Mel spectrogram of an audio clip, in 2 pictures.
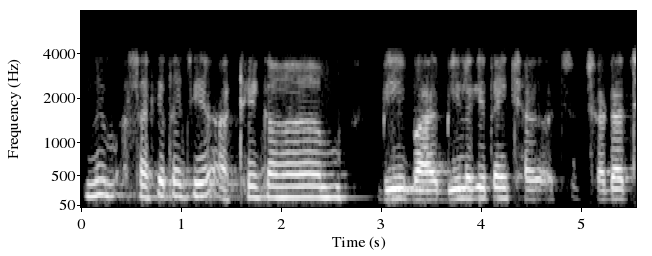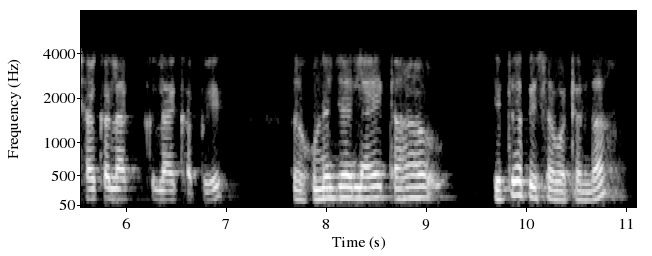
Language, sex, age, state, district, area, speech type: Sindhi, male, 30-45, Uttar Pradesh, Lucknow, urban, conversation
